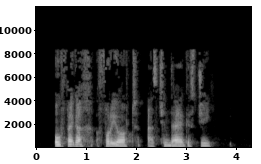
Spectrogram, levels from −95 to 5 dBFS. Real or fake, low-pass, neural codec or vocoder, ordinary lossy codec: real; 10.8 kHz; none; MP3, 32 kbps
